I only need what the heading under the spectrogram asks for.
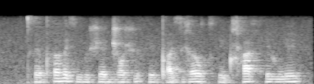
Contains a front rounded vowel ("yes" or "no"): yes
